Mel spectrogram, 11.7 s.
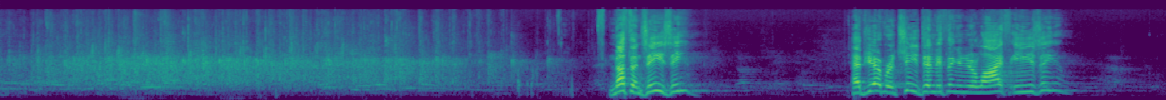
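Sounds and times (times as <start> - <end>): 
audience clapping hands: 0.0 - 5.9
speech: 6.1 - 7.0, 8.5 - 10.7.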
